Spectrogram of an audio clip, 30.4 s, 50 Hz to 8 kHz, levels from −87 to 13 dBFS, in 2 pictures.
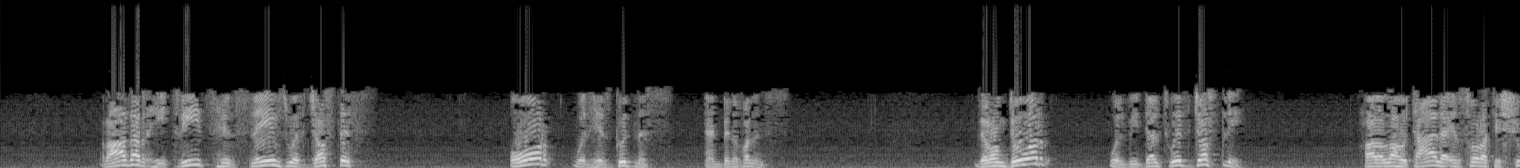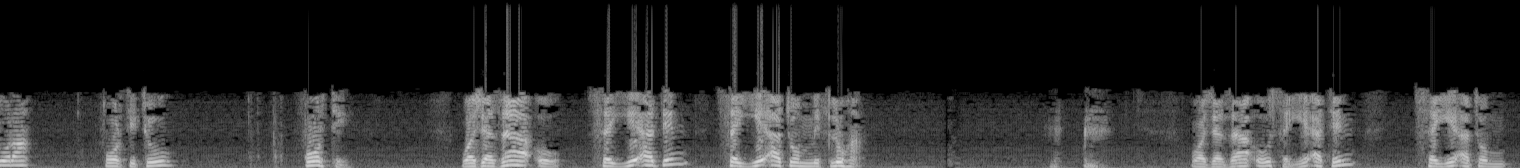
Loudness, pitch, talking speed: -12 LUFS, 130 Hz, 70 wpm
